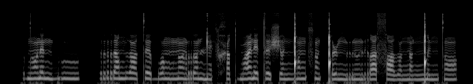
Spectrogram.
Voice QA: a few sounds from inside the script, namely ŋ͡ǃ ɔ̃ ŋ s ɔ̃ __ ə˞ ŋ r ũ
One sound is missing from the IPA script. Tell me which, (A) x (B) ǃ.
B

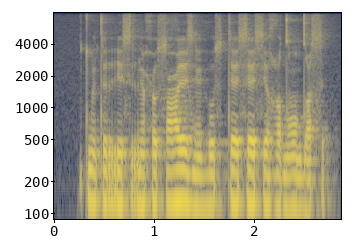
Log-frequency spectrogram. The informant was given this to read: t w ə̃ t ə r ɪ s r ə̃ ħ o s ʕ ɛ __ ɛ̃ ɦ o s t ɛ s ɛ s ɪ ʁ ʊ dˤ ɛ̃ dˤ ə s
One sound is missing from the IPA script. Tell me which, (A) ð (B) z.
B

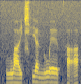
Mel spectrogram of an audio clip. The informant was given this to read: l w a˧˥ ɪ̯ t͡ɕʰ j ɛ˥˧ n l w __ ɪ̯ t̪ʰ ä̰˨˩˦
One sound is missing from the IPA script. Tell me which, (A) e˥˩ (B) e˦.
A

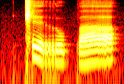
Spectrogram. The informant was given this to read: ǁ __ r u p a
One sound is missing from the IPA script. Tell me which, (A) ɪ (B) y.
A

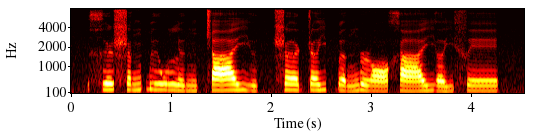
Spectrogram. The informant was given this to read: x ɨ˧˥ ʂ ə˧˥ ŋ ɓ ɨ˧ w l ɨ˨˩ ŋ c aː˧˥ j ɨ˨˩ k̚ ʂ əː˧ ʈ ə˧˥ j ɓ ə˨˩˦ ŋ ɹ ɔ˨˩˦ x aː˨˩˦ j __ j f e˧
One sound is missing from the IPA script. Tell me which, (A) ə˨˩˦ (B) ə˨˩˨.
A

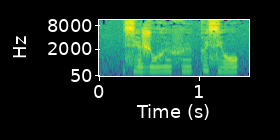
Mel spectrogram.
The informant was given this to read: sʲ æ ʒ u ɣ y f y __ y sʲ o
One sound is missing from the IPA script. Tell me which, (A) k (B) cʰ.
A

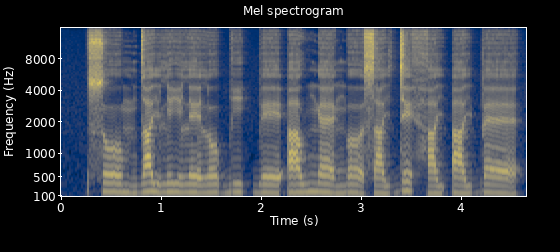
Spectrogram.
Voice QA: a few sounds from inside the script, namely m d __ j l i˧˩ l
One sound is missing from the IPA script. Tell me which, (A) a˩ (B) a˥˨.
B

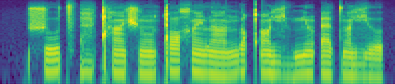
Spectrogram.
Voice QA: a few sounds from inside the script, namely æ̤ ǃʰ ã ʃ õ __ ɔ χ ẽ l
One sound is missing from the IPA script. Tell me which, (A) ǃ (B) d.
A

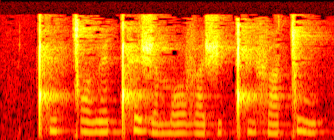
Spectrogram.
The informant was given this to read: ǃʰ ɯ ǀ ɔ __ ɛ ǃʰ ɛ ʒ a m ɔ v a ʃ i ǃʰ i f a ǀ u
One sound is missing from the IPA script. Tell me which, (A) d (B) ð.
B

